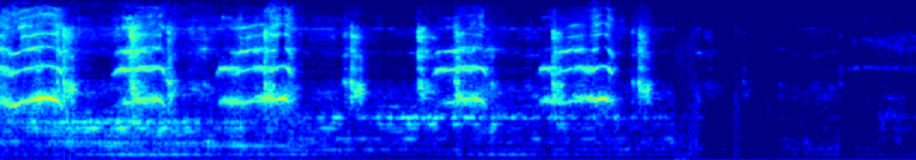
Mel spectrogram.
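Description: Frightened infant rhesus monkey giving a series of high-pitched distress screams, about one a second, while clinging to its cloth surrogate mother. The calls stop about four and a half seconds in.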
